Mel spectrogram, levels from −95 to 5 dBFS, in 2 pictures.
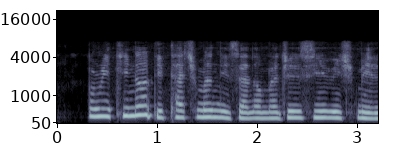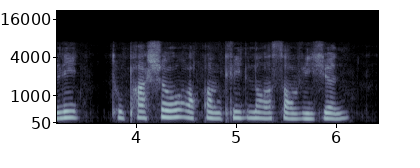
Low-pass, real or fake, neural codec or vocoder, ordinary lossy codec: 7.2 kHz; fake; codec, 16 kHz, 4.8 kbps, FACodec; none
